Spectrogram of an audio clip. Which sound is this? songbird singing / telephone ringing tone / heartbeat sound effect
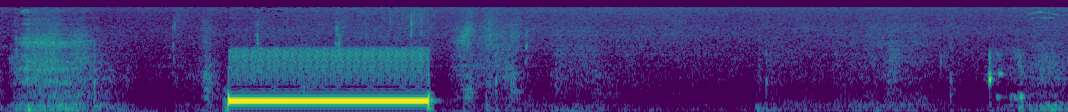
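telephone ringing tone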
